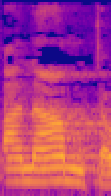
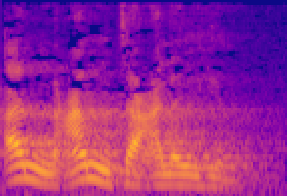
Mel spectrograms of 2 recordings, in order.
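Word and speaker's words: أَنْعَمْتَ: When you say أَنَعَمْتَ, it's more like you are flowing. أَنَعَمْتَ. And that is wrong. So is an'a, an'a, an'amta. And also ayn, the pronunciation of ayn must be very clear. It's not an'amta, an'amta. It's not an'amta. It's an'a, an'amta alayhim.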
